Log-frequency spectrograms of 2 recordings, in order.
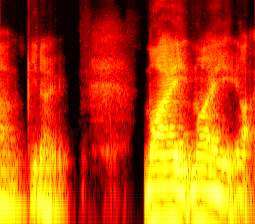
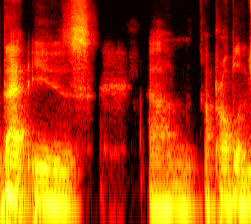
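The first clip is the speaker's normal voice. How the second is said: normal talking voice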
